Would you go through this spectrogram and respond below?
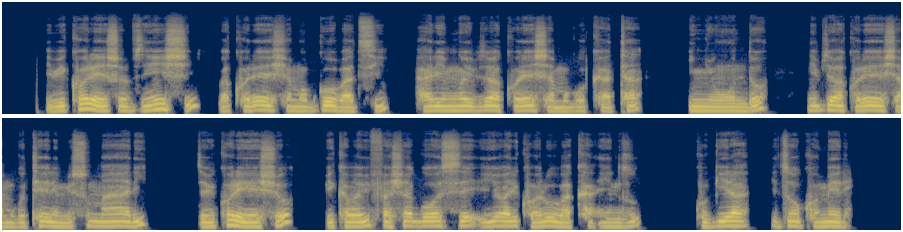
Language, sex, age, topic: Rundi, male, 18-24, education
